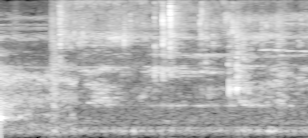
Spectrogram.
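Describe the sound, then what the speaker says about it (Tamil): Turkey berries swished by hand through a bowl of water, giving soft sloshing splashes and scattered drips in short bursts, with a faint low murmur underneath. "ஒரு ரெண்டு மூணு டைம் நல்லா இந்த மாதிரி அலசி எடுத்துடலாங்க"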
